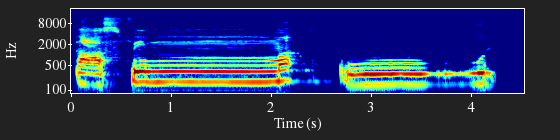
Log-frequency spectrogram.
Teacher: तनवीन का इदगाम माल गुन्ना हर्फ मीम है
